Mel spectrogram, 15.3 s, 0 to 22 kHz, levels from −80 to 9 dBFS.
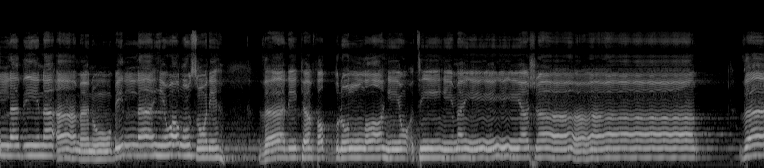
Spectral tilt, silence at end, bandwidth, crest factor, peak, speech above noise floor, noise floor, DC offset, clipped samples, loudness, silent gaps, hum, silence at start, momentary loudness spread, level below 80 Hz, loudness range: -5.5 dB/octave; 0 s; 11.5 kHz; 12 dB; -14 dBFS; 25 dB; -51 dBFS; under 0.1%; under 0.1%; -26 LUFS; none; none; 0 s; 6 LU; -66 dBFS; 2 LU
